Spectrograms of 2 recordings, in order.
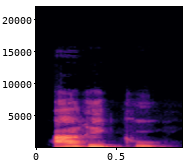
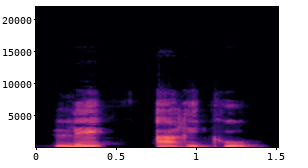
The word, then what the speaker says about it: haricot: demi F fille et le h aspiré qu'on ne prononce pas haricot handicapé on ne fait pas la Lison avec un h aspiré on dit les haricots on ne dit pas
